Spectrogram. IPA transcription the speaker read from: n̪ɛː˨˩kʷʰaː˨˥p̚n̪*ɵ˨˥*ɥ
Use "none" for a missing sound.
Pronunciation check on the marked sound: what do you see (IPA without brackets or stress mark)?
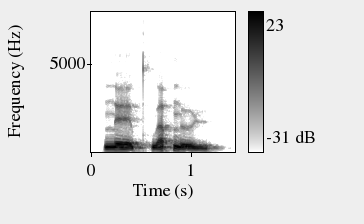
ɵ˨˩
